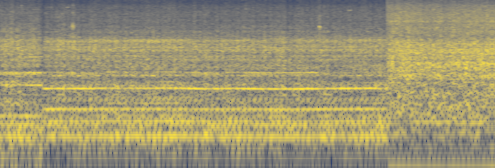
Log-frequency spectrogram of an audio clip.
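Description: A cultivator rattles and clanks over the soil.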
